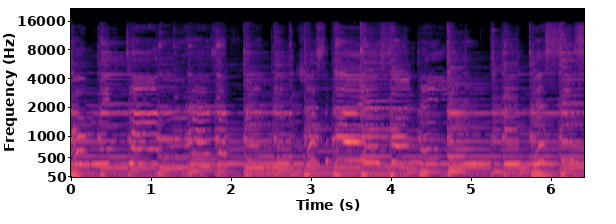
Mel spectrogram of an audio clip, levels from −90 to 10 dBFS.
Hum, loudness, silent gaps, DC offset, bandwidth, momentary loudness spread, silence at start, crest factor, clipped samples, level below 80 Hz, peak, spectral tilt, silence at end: none; -29 LUFS; none; under 0.1%; 15.5 kHz; 6 LU; 0 s; 18 dB; under 0.1%; -52 dBFS; -12 dBFS; -5 dB/octave; 0 s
